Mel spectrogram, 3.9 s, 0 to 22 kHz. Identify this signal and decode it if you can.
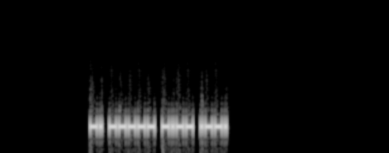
Morse code, heard as a keyed tone, about 51 wpm, 700 Hz. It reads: N0YP
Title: USA Call Signs - 4 Characters - 50wpm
